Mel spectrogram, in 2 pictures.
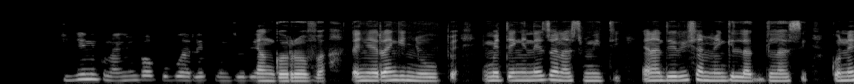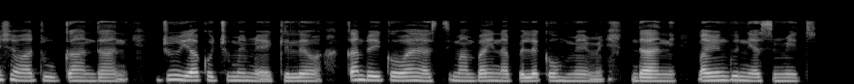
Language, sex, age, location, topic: Swahili, female, 18-24, Nairobi, finance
